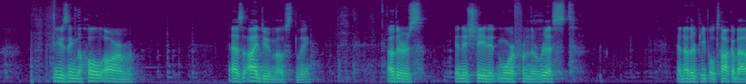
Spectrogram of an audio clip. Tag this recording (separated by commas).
Speech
